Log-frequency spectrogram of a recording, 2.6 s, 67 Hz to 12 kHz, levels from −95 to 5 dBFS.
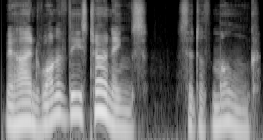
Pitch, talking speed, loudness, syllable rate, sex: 130 Hz, 160 wpm, -17 LUFS, 5.5 syllables/s, male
